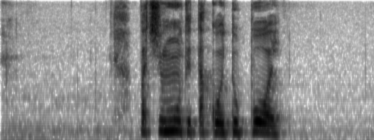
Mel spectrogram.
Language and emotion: Russian, angry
